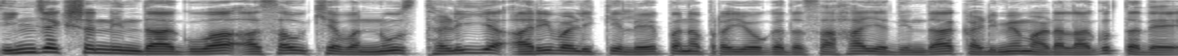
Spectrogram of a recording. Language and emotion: Kannada, neutral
